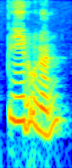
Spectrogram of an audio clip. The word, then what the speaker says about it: 삐루: 삐루는 맥주를 뜻하는 영어의 비어의 일본식 발음이죠.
